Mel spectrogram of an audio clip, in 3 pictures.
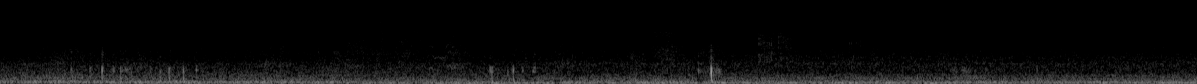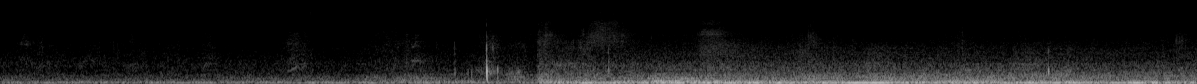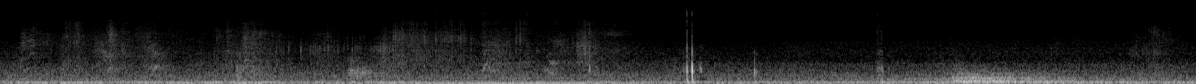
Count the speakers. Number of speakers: zero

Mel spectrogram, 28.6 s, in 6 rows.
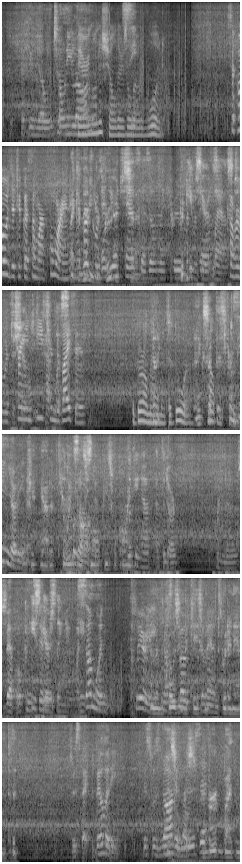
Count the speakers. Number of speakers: six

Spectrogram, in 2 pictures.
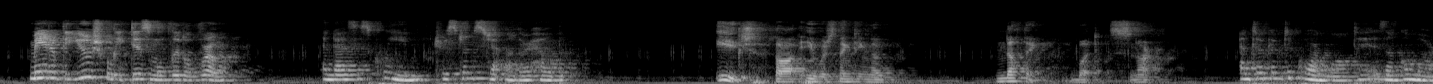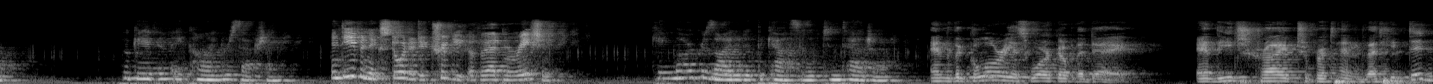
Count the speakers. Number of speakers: three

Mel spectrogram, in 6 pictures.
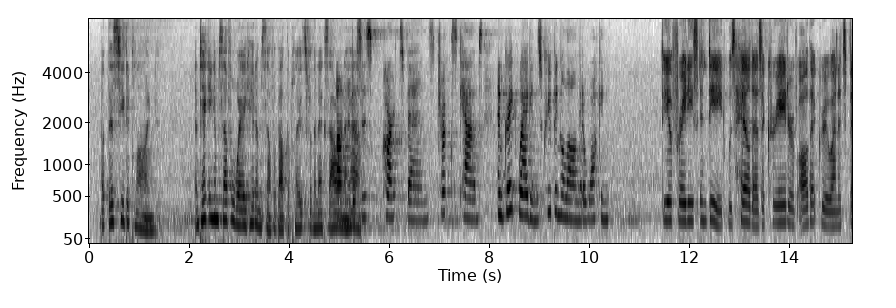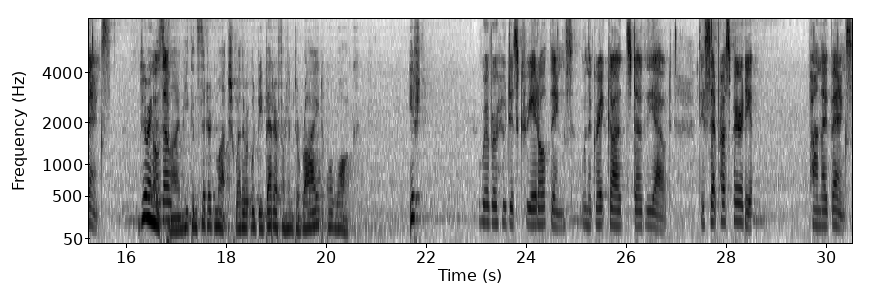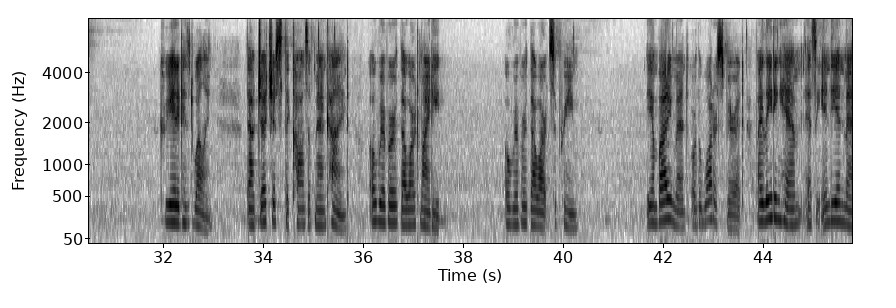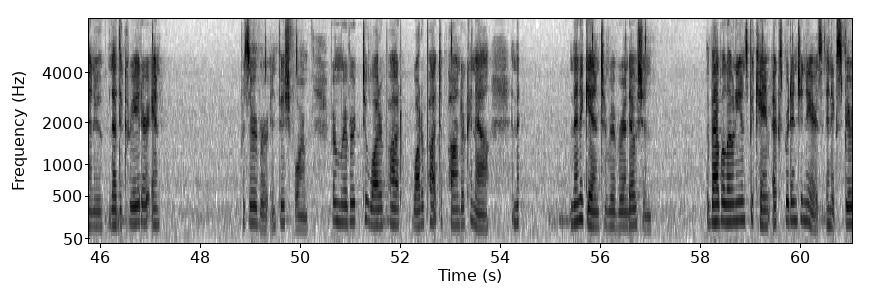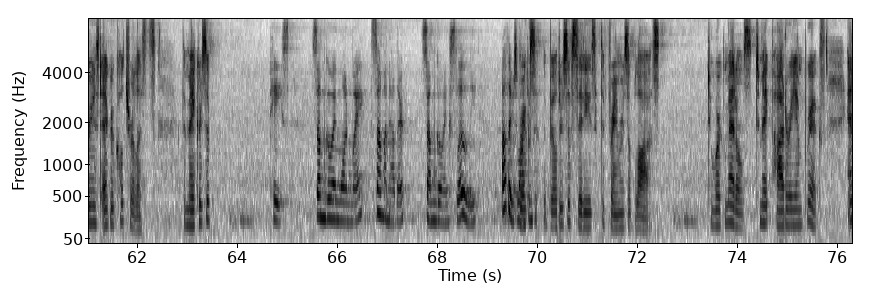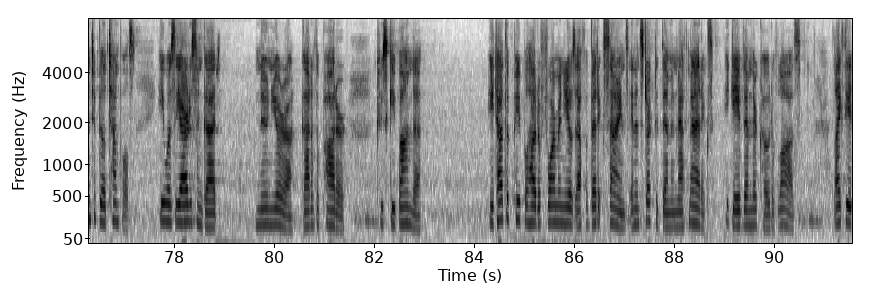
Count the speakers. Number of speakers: three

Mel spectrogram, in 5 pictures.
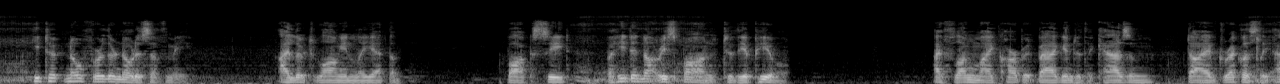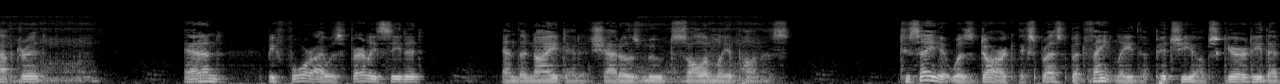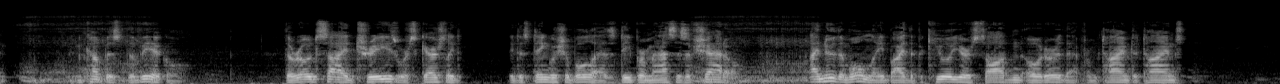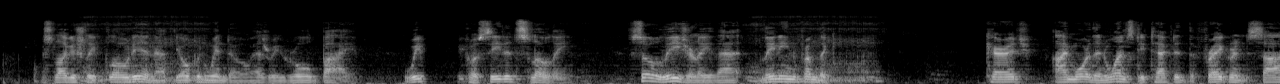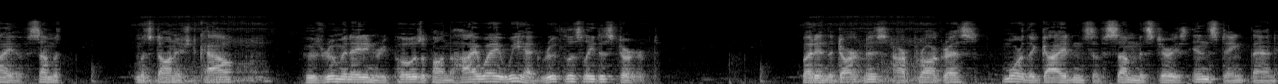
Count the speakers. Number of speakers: one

